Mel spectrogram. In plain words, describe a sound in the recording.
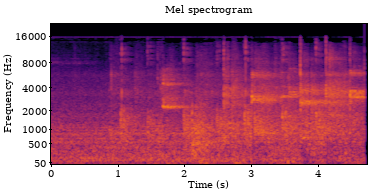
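A table tennis ball clicks quickly back and forth off paddles and the table.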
